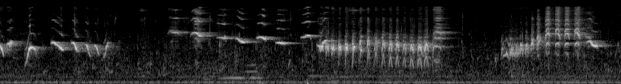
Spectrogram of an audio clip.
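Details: Greater green leafbird song for training caged birds: quick wavering whistles, a descending series of clear slurred notes, then dense buzzy chattering phrases separated by short pauses, with faint low hum.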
